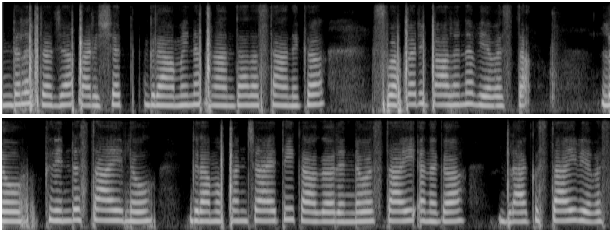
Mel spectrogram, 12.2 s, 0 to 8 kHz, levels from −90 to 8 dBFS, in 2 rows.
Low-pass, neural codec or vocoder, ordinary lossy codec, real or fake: 7.2 kHz; codec, 16 kHz in and 24 kHz out, 1 kbps, XY-Tokenizer; Opus, 32 kbps; fake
